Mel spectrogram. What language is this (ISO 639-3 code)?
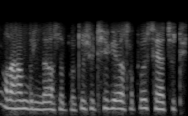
kas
